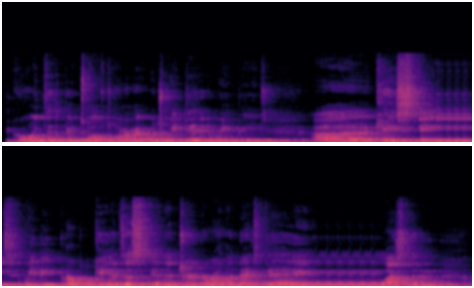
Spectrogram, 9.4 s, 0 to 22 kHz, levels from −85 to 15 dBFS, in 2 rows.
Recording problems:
off-mic speech; far
room echo; noticeable; dies away in 1.2 s
audio stuttering; at 4.5 s and at 8 s

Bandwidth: 14 kHz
